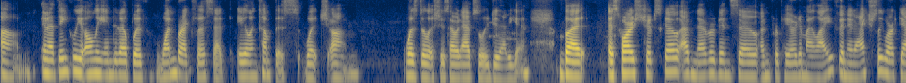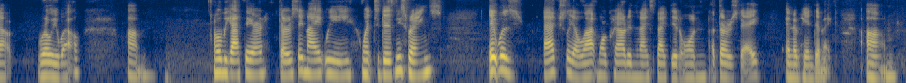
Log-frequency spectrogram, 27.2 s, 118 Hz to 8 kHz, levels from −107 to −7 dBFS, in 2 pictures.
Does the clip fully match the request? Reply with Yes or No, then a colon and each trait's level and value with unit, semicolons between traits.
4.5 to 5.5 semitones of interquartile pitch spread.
No: narrow, 2.6 semitones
